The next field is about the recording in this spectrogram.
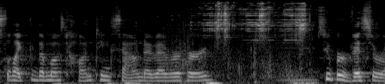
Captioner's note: rings jingling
